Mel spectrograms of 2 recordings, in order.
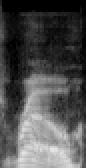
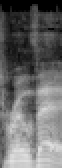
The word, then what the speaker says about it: Rowe: One thing I learned is that the BMW team, as I formerly thought it was pronounced, Row, R-O-W-E, at least according to the announcer, it's pronounced Rove, which has a nice ring to it.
